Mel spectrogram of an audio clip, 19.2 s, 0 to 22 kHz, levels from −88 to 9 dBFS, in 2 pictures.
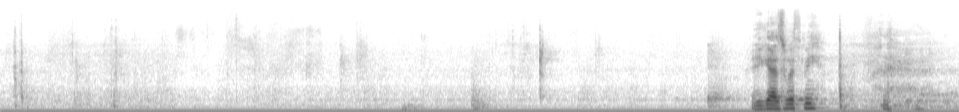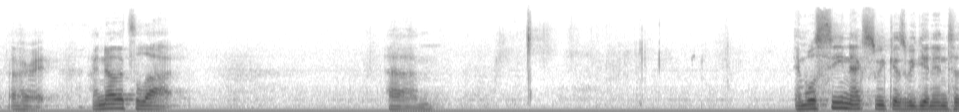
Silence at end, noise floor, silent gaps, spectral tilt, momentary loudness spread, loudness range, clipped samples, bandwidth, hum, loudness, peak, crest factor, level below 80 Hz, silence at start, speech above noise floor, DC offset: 0 s; -50 dBFS; none; -5.5 dB/octave; 26 LU; 20 LU; under 0.1%; 16.5 kHz; none; -30 LUFS; -10 dBFS; 26 dB; -50 dBFS; 0 s; 22 dB; under 0.1%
